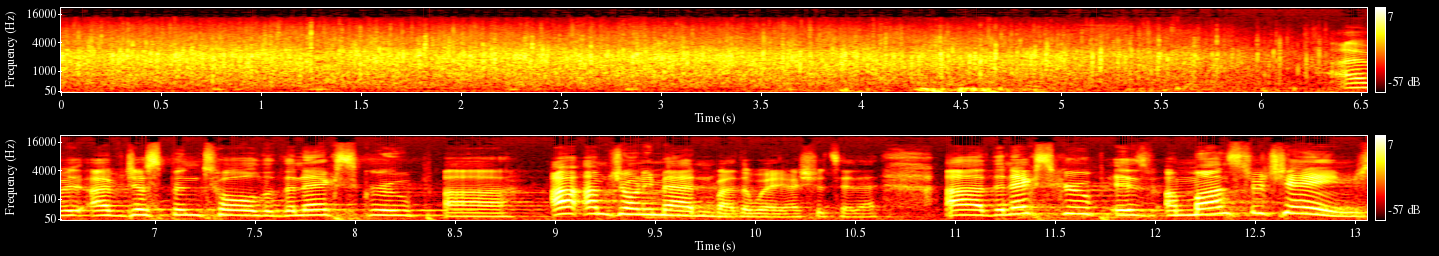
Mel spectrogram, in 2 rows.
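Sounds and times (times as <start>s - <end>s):
audience applause: 0.0s - 6.4s
speech: 6.4s - 13.0s.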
